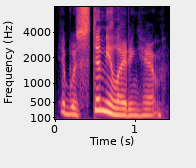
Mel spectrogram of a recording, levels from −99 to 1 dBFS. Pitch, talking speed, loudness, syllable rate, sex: 190 Hz, 170 wpm, -17 LUFS, 5.3 syllables/s, male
